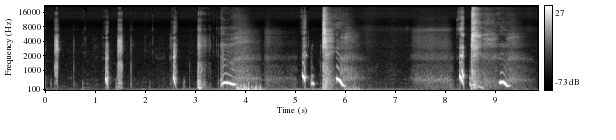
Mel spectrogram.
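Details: Several sharp sneezes with quick sniffs and breaths between, stuffy-sounding, from someone who is a little sick with a very stuffy nose.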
